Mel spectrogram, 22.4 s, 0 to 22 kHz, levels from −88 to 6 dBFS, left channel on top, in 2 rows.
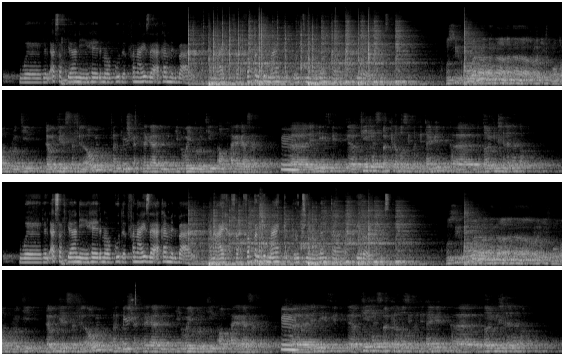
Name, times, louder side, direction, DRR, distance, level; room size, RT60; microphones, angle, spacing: voice 1, 0.3-7.7 13.6-13.8 16.8-17.1, right 3 dB, 80° right, 16 dB, 0.8 m, -30 dB
sound 1, 3.7-8.0 9.2-9.6, equal, 40° left, 3.5 m, -30 dB
voice 2, 8.9-16.3 16.9-21.6, equal, 90° left, 2 dB, 7.0 m, -31 dB
26.0 x 21.0 x 9.0 m, 2.5 s
head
